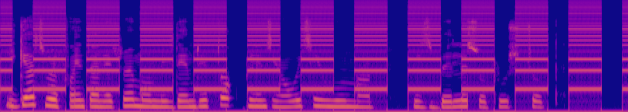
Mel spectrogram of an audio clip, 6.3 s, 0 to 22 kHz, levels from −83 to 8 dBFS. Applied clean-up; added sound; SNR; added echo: none; Alarm; 0 dB; none.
